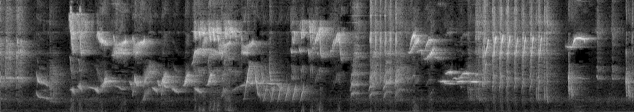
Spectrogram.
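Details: Brown-chested jungle flycatcher, Bali 'gacor' singer, pouring out fast varied phrases: stepped whistles, trilled rattles, chattering bursts and high squeaky notes, almost without pause over nine seconds.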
